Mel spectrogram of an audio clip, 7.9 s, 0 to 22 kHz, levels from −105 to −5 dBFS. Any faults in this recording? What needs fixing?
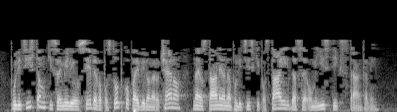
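The speech sounds dull and watery from start to finish. Nothing is heard above 5 kHz. Weak detail flickers on and off between frames, giving a swirly texture. This is likely MP3 compression, heavy enough to fit a bitrate near 16 kbps. Encode at a much higher bitrate, or work from an uncompressed source.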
